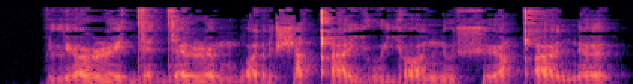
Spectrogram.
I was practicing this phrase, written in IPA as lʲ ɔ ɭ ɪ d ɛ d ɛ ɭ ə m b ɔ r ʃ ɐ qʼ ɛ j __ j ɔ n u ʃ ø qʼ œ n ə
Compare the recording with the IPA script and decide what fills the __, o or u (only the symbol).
u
